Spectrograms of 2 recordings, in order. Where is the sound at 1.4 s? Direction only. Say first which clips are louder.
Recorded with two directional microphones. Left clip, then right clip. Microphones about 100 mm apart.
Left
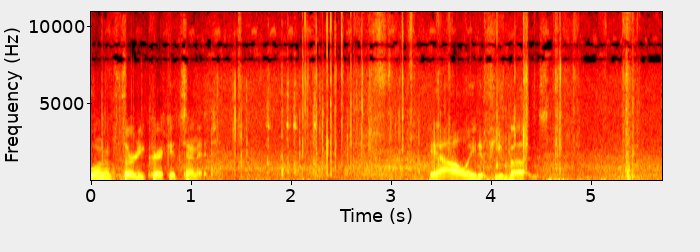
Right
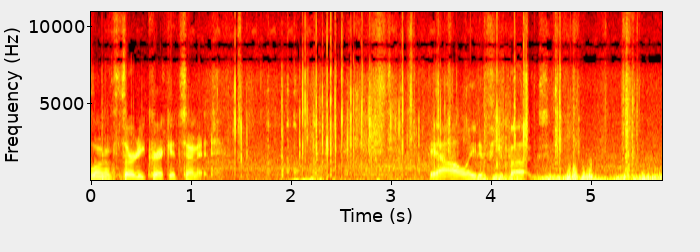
Right 7 dB; 30° right (ahead or behind).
